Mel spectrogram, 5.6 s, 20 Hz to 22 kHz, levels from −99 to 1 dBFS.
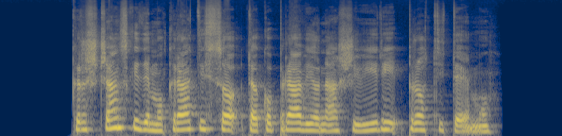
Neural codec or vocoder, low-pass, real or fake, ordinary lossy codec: vocoder, 44.1 kHz, 128 mel bands every 512 samples, BigVGAN v2; none; fake; none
